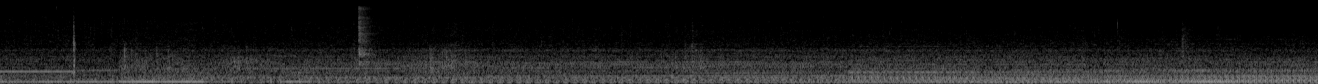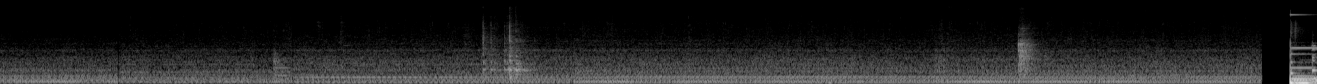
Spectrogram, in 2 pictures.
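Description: Food simmering in a steel pot on an electric stove, under a steady low mechanical hum, with a few faint clinks.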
